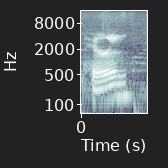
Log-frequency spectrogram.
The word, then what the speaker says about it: Perrin: So my Twitter handle is at the letter G, Luke Perrin. Perrin is spelled P-E-R-R-I-N.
